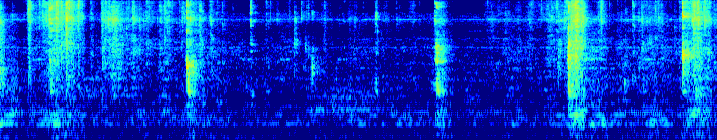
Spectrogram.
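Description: Faint mukbang eating sounds: a handful of short, sharp mouth clicks and smacks, roughly a second apart, from chewing chewy cilok tapioca balls.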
